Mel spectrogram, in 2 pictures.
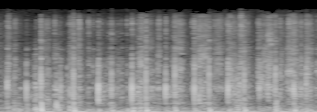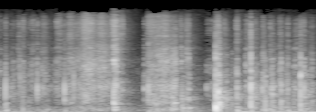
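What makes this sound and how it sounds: Long painted nails tap and scratch the side wall of a single hollow brown kraft paper cup. Rapid, dry, papery clicks come in a steady stream, mixed with brief scratchy brushing bursts. There is a short pause just past the midpoint and one sharper, louder tap near the end.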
